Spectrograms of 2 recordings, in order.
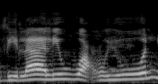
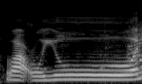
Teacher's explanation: untuk panjang, ya, dari bacaan mat aridnya, ya, itu adalah 6 harokat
